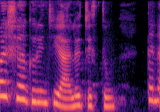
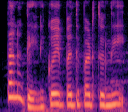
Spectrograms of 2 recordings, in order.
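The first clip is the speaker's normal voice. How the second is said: normal talking voice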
